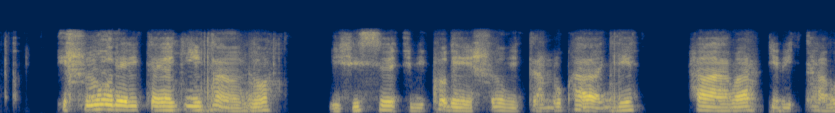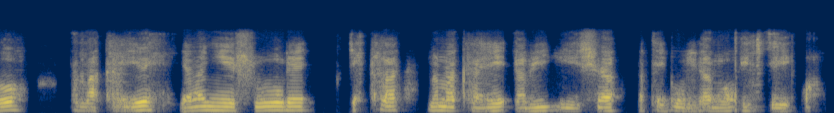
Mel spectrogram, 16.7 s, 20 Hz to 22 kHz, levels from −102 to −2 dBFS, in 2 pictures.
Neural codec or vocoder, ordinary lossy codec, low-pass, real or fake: codec, 44.1 kHz, 1.7 kbps, Pupu-Codec; Opus, 32 kbps; 7.2 kHz; fake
